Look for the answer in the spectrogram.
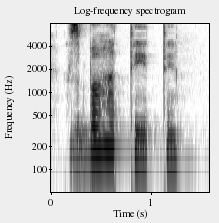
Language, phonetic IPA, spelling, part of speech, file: Ukrainian, [zbɐɦɐˈtɪte], збагатити, verb, Uk-збагатити.ogg
- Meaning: 1. to enrich, to make rich, to make richer 2. to concentrate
